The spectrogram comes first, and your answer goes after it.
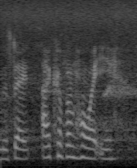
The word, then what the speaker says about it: Hawaii: it i call it hawaii well if you want to be very technical you would say hawaii because the hawaiians pronounce their w's as v's now it sounds a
